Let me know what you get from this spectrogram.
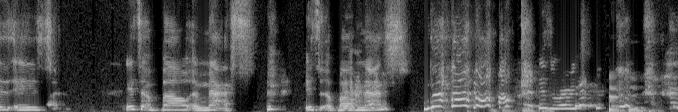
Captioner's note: risas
